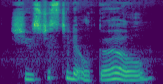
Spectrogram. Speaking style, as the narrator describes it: mumbled

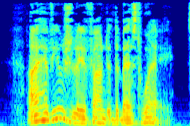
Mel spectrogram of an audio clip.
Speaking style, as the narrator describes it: said a little grimly

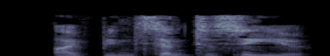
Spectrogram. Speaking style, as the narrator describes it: said Harry stiffly

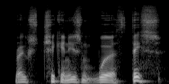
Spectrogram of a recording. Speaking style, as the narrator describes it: he muttered

